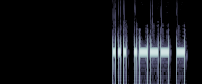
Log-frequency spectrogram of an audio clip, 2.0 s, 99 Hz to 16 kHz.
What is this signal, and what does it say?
Morse code, heard as a keyed tone, about 46 wpm, 700 Hz. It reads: SJT
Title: Three Challenging Letter-Number Combinations 45wpm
